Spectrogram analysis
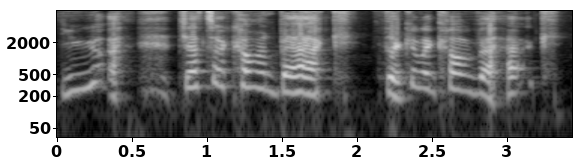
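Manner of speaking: Bill Burr's hyped Jets fan. Retold or imitated. Stepdad in the movie insisting the Jets are coming back, high laughing mock fan voice. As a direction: squeal the Jets comeback like a believer, cracking up. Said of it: "Bill Burr goes".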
